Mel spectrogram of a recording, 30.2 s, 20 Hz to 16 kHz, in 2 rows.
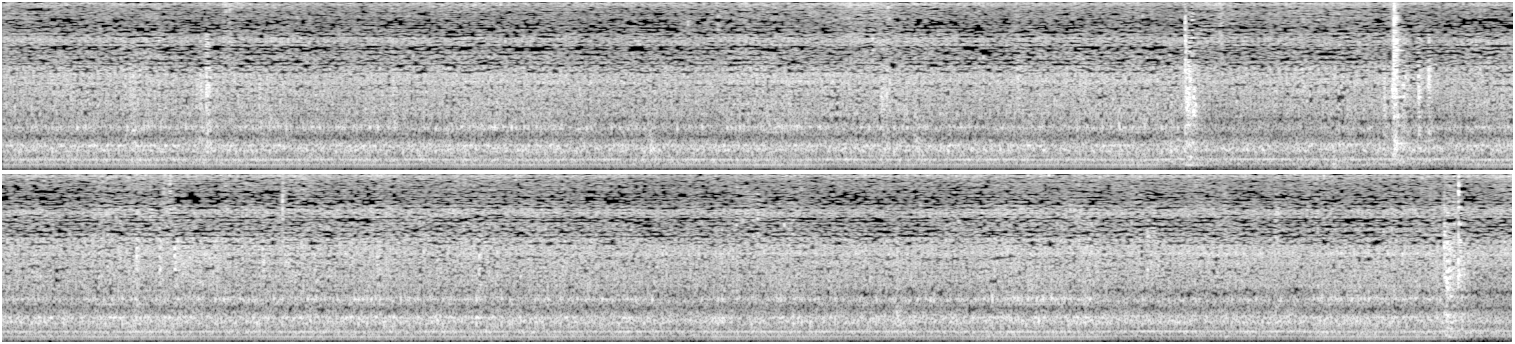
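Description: JCB 3DX backhoe loader's diesel engine running steadily at an even speed, with two brief knocks near the middle.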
